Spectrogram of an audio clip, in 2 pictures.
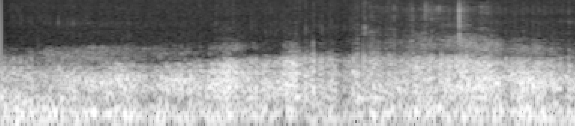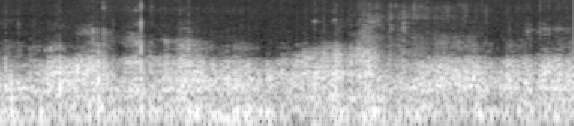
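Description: Long nails slowly scratch a blue foam windscreen on a microphone, producing a steady, dense low rumble with a soft brushing texture. The sound stays at an even level throughout, with most energy in the deep lows and almost nothing bright above it.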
